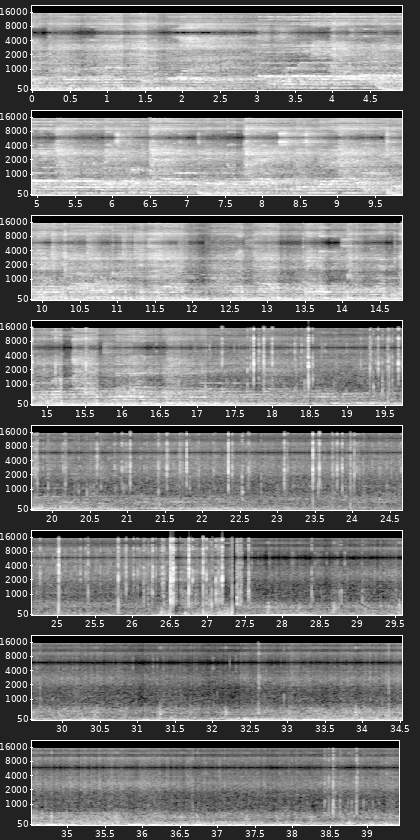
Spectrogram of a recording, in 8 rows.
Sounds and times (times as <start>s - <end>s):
Run: 9.0s - 39.4s.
